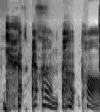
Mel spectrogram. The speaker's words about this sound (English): Cough.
